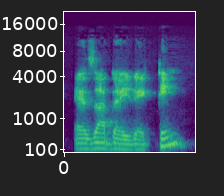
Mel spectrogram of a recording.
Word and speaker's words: azadirachtin: So pronunciation jetia kora hoy, it would azadirachtin, it is pronounced kora hoy, azadirachtin.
